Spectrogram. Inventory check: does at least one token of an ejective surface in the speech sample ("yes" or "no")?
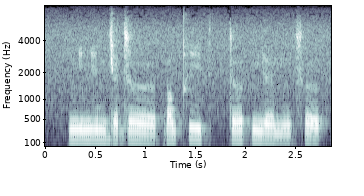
no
